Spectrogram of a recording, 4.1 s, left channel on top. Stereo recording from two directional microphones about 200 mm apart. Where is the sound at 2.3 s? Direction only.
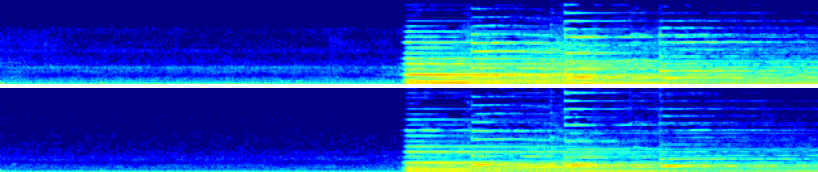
20° left (ahead or behind).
